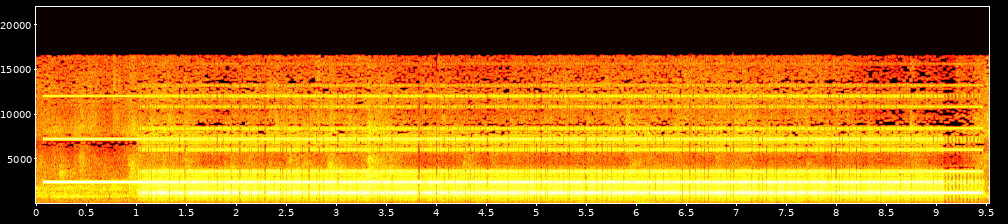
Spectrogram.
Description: Cassette data (Kansas City type), 300 baud, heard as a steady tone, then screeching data, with the noise of a restroom.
